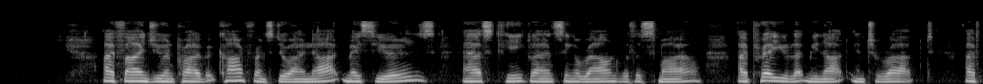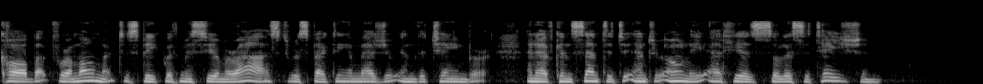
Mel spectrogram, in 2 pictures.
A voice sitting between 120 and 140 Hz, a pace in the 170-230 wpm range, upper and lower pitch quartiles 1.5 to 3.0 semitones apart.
No: low, 135 Hz; average, 155 wpm; narrow, 2.4 semitones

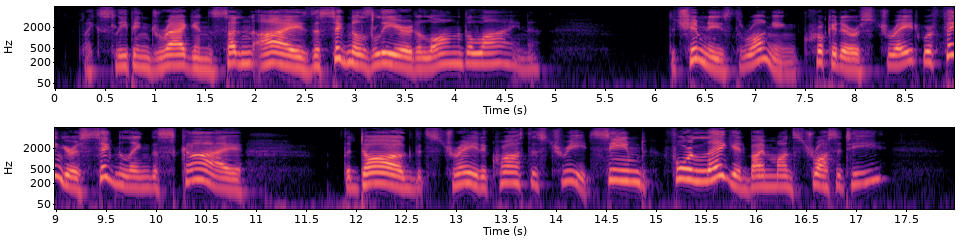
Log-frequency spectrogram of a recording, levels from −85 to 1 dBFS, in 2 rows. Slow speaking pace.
Yes: slow, 115 wpm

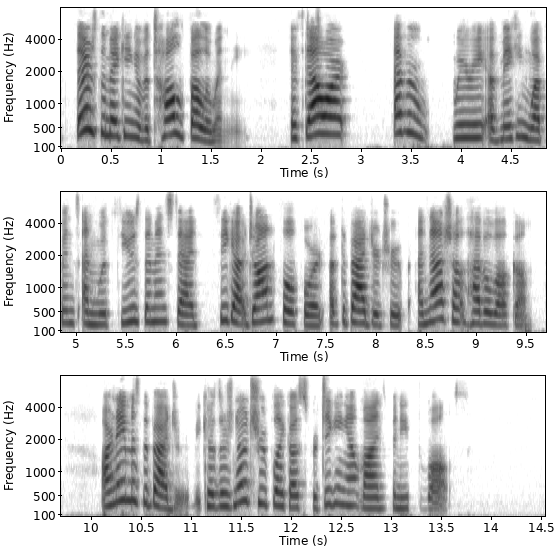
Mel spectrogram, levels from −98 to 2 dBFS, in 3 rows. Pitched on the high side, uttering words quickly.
Yes: very high, 275 Hz; fast, 225 wpm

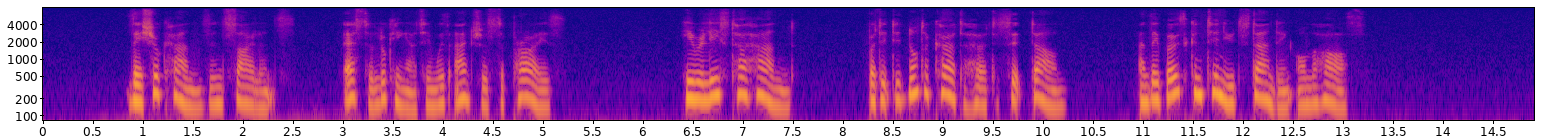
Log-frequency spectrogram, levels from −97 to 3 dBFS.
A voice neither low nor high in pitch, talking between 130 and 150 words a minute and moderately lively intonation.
No: medium, 180 Hz; slow, 135 wpm; wide, 6.1 semitones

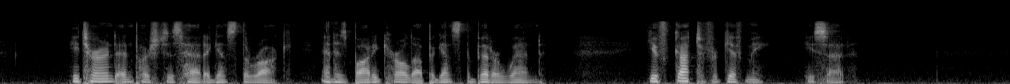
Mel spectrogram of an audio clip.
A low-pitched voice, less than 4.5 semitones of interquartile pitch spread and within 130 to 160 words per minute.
Yes: low, 105 Hz; narrow, 2.5 semitones; average, 150 wpm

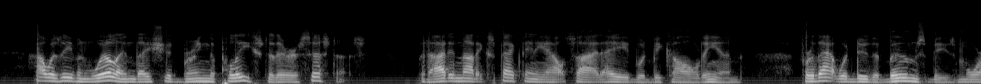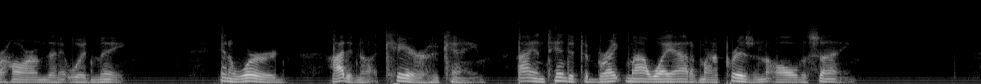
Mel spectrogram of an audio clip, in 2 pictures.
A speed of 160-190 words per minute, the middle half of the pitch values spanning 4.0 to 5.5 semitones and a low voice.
Yes: average, 175 wpm; average, 4.3 semitones; low, 120 Hz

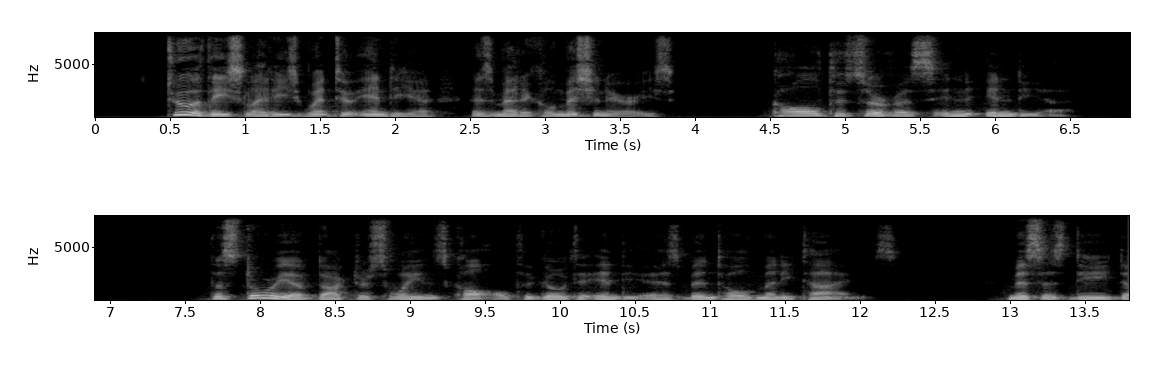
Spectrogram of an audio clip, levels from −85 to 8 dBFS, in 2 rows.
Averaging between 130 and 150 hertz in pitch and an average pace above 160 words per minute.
No: low, 135 Hz; slow, 135 wpm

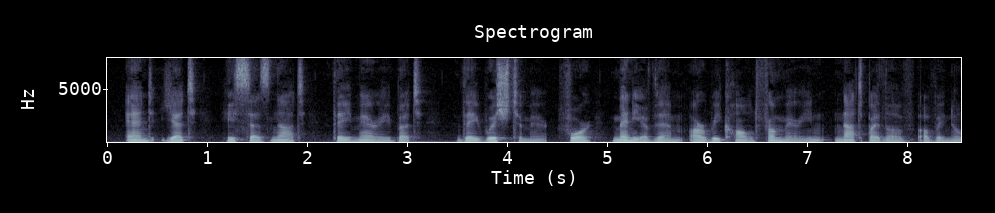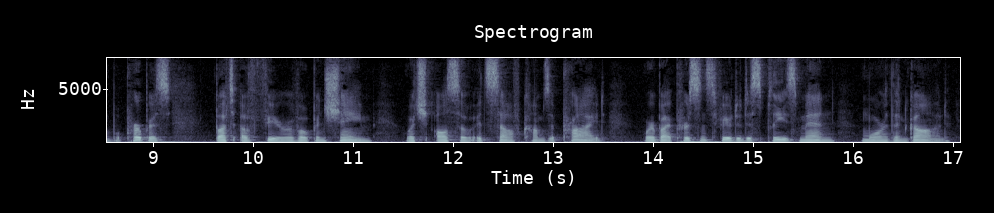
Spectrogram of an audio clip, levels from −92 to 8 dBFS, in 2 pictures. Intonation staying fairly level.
Yes: narrow, 2.1 semitones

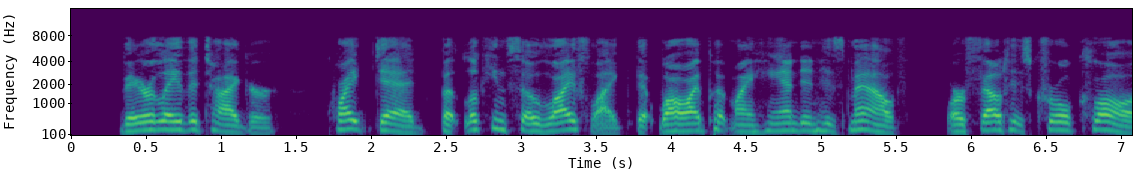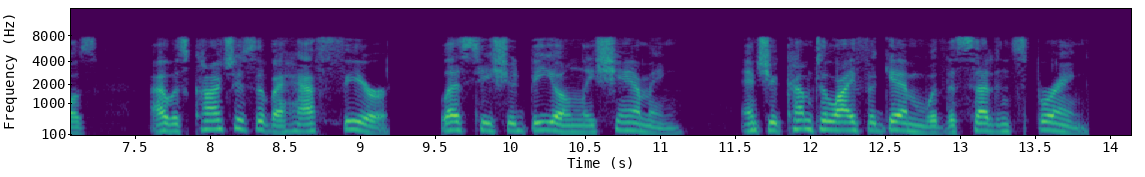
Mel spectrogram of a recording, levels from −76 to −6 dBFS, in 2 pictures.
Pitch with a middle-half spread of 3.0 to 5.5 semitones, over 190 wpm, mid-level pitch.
Yes: average, 3.6 semitones; average, 200 wpm; medium, 175 Hz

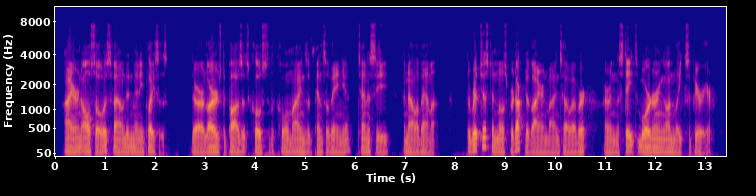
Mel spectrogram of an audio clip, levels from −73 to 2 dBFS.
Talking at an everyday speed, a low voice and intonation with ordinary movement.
No: average, 165 wpm; very low, 70 Hz; narrow, 2.3 semitones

